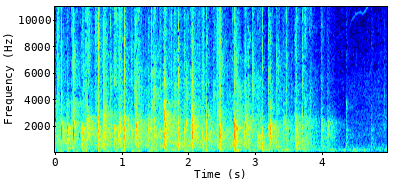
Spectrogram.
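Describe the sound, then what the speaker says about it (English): Sustained audience applause at a school committee meeting, dense steady clapping from a roomful of people that thins and fades out near the end. "I don't think a round of applause is enough."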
